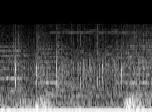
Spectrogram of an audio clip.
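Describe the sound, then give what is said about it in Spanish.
Crowd applause breaking out at an event where a march is being played: scattered claps over a steady bed of crowd noise. “Esto habría que aplaudirlo, ¿eh? Claro, aplaudan”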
